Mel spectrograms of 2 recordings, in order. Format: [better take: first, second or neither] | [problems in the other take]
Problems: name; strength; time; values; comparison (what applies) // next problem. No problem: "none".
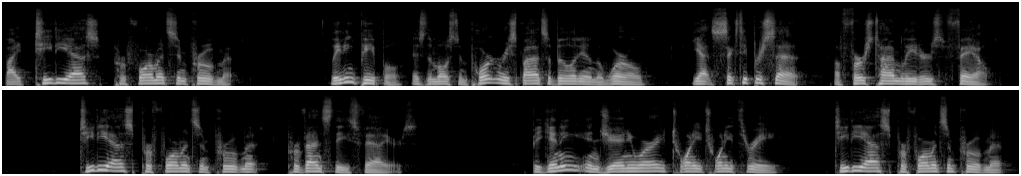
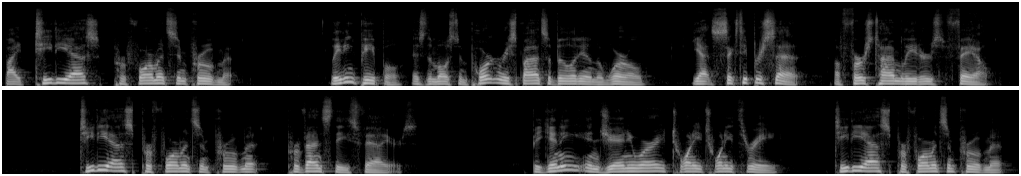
neither | none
